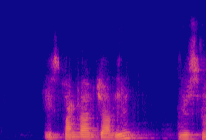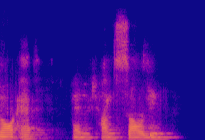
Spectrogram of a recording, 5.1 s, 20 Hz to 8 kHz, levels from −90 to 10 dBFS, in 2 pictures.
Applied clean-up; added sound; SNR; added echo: neural mask model Resemble Enhance denoiser.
